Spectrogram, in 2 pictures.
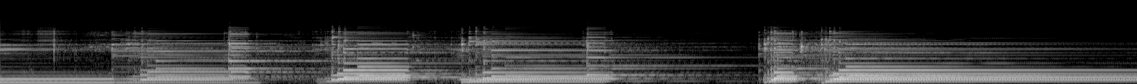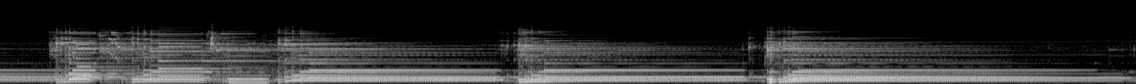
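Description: An electric guitar played through a 1978 Roland GA-20 solid-state amp with a 12-inch speaker and its small reverb tank turned up, ringing chords and single notes that sustain with a washy reverb tail, loud and alone.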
